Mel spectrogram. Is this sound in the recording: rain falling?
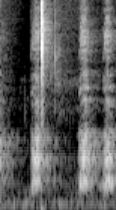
no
